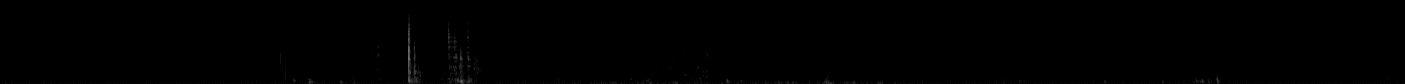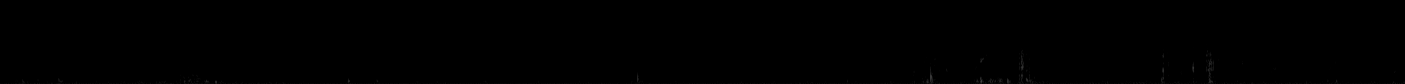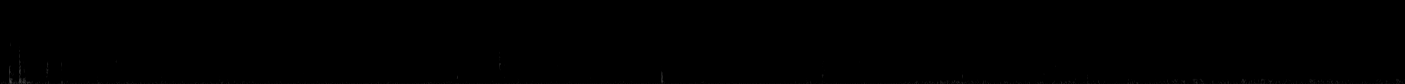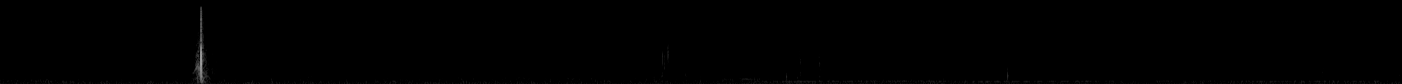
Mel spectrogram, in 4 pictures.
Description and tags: HSN golf driver Yonex
Golf hit with a Yonex driver.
